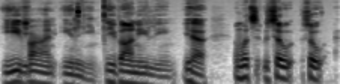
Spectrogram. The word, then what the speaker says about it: Ilyin: Ilyin said his name wrong. Ivan Ilyin.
